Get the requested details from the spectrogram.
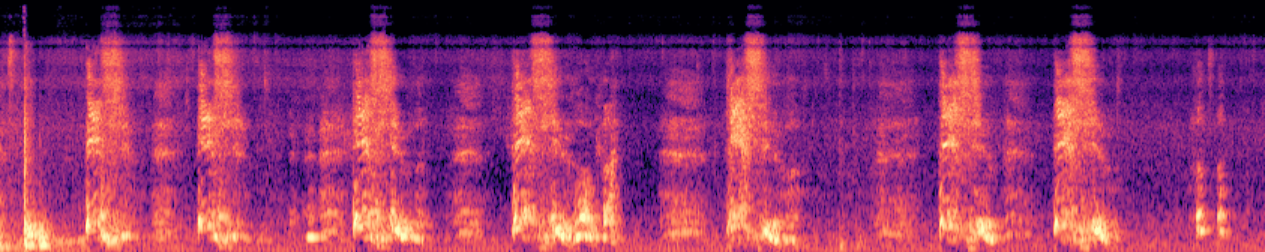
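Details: Repeated sneezing in a shower after taking Chhinkni snuff: about eight forceful sneezes, each with a sharp intake and loud burst, with quiet exclamations between, in a small room.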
